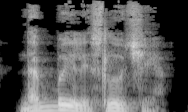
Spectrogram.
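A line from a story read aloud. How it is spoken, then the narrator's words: Calm. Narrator (Russian): я спокойно ответил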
